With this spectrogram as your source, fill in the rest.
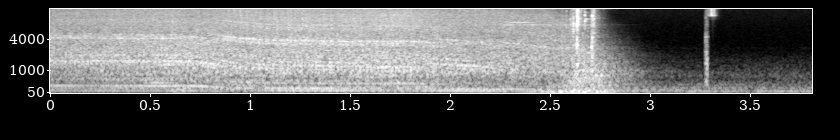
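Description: A car engine hums as a car drives past.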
